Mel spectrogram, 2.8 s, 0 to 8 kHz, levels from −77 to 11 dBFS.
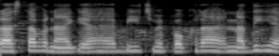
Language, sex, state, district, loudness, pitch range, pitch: Hindi, female, Chandigarh, Chandigarh, -20 LUFS, 175-195 Hz, 185 Hz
